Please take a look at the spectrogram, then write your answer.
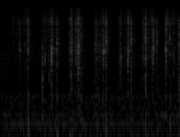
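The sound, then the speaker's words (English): A deck of crystal and gemstone oracle cards being shuffled, a quick run of crisp riffling snaps and soft slaps repeating rapidly for a couple of seconds, with no voices. “So let's see, let's get a crystal slash gemstone card here for you guys, for you Leos out there. Let's do another shuffle.”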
